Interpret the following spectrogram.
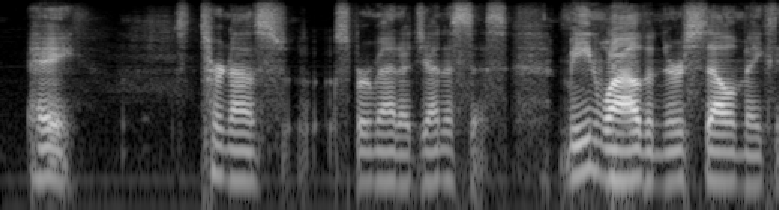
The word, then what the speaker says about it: spermatogenesis: the FSH leads to spermatogenesis and sperm e oh genesis sees first i don't know why they say it like that sperm e oh genesis is really part of spermatogenesis so i don't care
